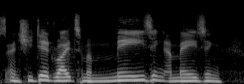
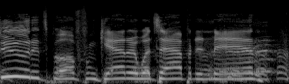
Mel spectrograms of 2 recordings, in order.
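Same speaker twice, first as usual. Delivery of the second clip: very high, slow, put-on laid-back West Coast dude drawl; 9 semitones higher than usual. Pretending to phone into interviews in Germany: totally West Coast dude voice. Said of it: "be totally West Coast about it".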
